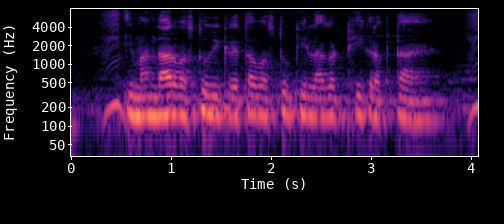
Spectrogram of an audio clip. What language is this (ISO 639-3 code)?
hin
